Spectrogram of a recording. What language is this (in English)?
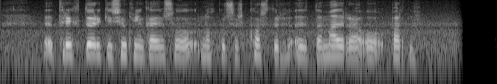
Icelandic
